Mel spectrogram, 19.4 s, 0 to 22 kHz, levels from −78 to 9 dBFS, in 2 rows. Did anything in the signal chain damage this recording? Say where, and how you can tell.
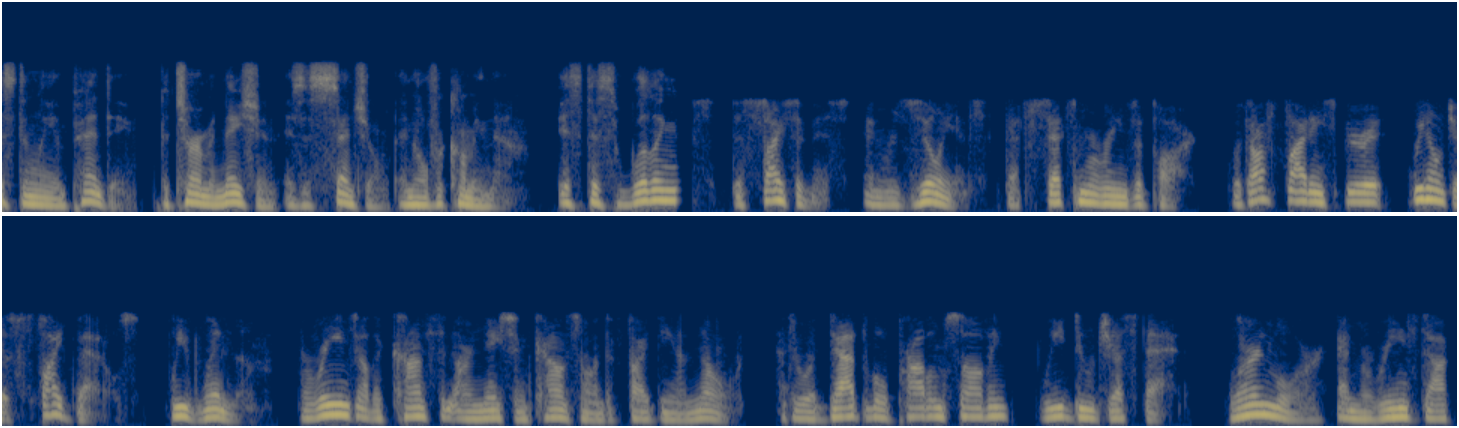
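Yes. A handover gap sits in the network stage, from 4.49 to 4.61 s: the speech fades out within a few tens of milliseconds and a 120 ms stretch of true silence follows before sound resumes. Nothing arrived while the call moved between networks, so that speech is simply missing. A clean fade to dead silence, rather than clicks or stuttering repeats, separates this from buffer underruns or packet-loss concealment.

The gap is followed by a fallback to narrowband in the codec stage, from 4.61 s to the end. Before the switch the speech carries HD Voice brightness consistent with AMR-WB around 12.65 kbit/s. After it, everything above 4 kHz is gone, and the sound turns duller and raspier, which fits AMR-NB near 5.9 kbit/s. It is not a simple low-pass filter, because the roughness comes from the low-rate codec itself.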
